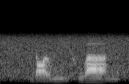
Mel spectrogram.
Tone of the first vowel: rising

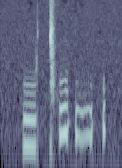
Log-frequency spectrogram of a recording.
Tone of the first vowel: low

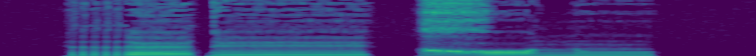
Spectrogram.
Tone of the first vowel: falling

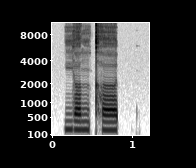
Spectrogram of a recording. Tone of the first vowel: low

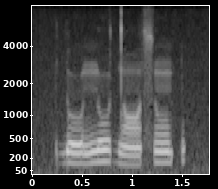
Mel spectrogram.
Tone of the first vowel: low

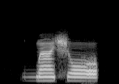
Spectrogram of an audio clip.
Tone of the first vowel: low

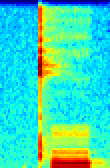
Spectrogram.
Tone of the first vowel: high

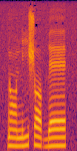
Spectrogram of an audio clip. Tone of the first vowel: low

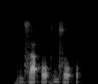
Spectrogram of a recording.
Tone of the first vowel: low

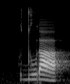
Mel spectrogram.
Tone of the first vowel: high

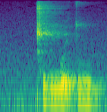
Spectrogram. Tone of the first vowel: high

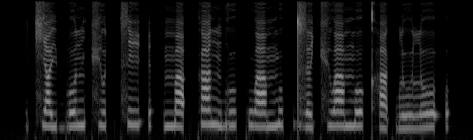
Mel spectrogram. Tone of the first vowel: low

